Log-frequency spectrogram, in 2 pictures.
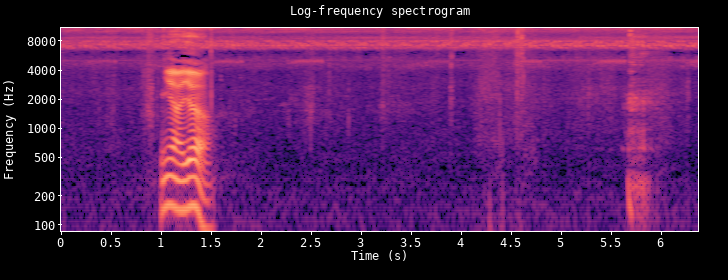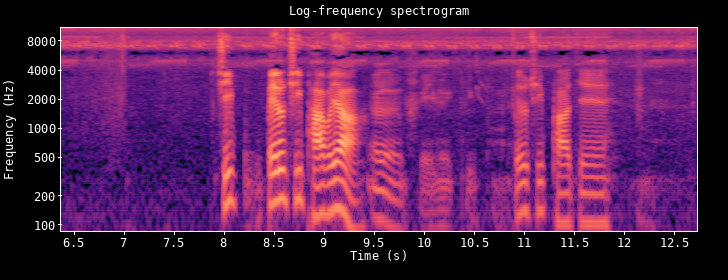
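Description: An elderly man speaks in short bursts close by.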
